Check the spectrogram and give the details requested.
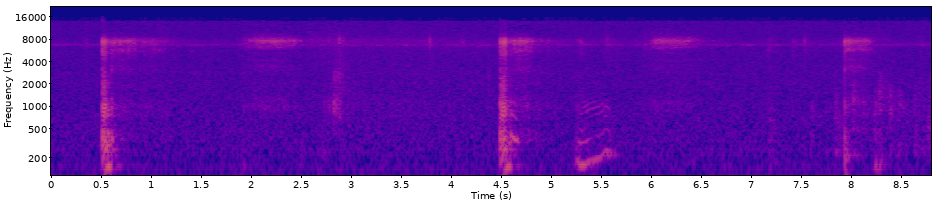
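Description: Soft, irregular snoring breaths from a sleeping cat, about 15 a minute, with faint room noise and a few sharp clicks.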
